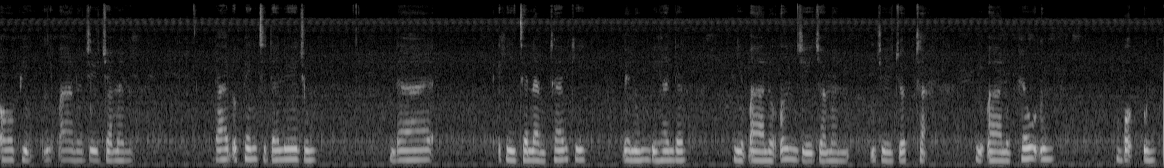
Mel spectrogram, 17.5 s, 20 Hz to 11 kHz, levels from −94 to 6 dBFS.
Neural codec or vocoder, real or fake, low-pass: none; real; 9.9 kHz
